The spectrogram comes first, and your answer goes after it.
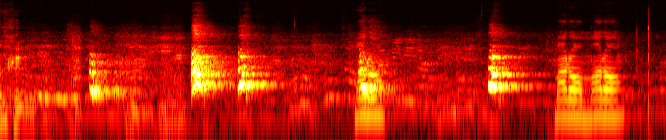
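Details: Samoyed dog at a Samoyed cafe, performing cute tricks while being given treats: short, bright, harmonic barks and yips come about six times in quick bursts, ending in a rising-and-falling whiny note, with some human talk in the background.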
